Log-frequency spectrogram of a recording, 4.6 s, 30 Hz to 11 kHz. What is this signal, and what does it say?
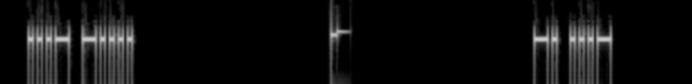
Morse code, heard as a keyed tone, about 40 wpm, 700 Hz. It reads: V6 NV
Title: All Cut Numbers - 2-Digit 40wpm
